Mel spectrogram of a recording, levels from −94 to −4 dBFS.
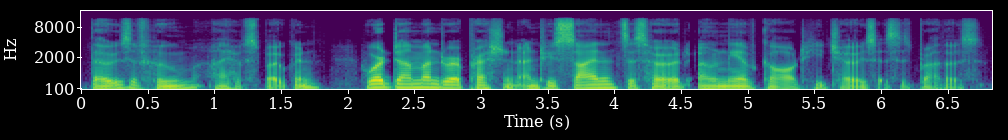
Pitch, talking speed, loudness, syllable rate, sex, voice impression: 105 Hz, 210 wpm, -21 LUFS, 5.9 syllables/s, male, masculine, adult-like, tensed, powerful, weak, slightly dark, slightly muffled, cool, intellectual, calm, reassuring, slightly wild, kind, modest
